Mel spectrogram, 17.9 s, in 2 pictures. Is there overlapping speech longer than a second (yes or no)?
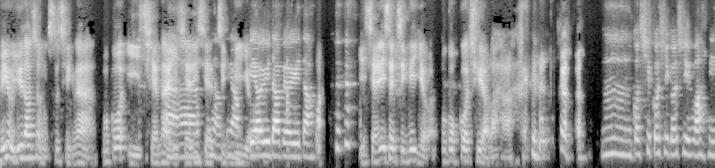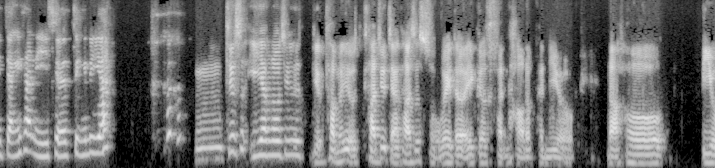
yes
